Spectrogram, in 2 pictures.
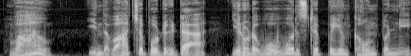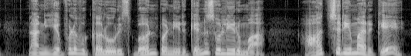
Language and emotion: Tamil, surprised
